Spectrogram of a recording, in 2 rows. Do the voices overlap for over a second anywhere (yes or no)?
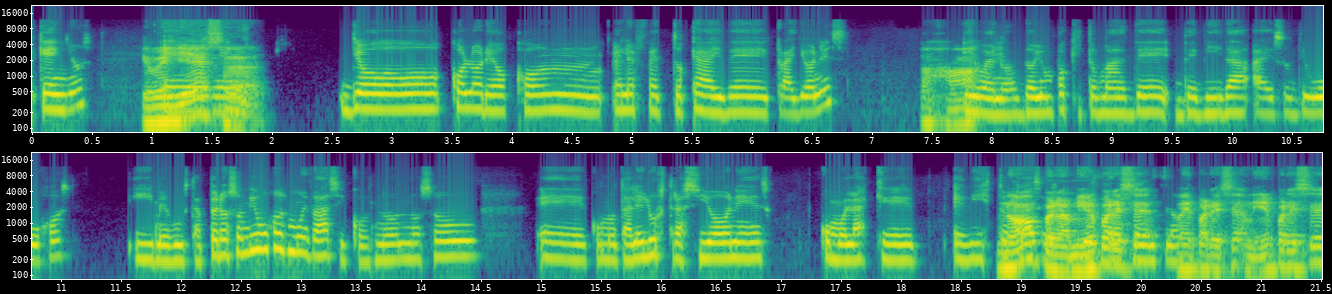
yes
